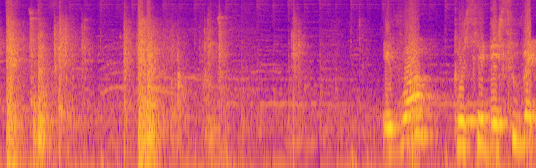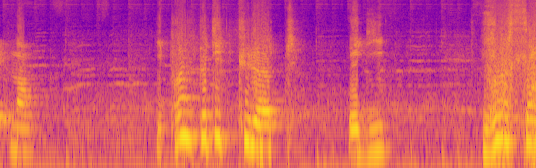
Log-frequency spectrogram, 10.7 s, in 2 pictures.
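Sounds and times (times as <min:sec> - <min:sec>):
wooden wardrobe doors being opened: 0:00.0 - 0:03.2
speech: 0:03.8 - 0:05.8, 0:06.9 - 0:08.2, 0:08.9 - 0:09.4, 0:10.2 - 0:10.7.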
